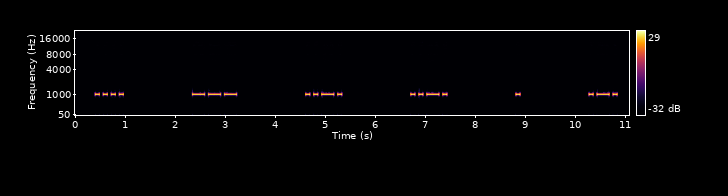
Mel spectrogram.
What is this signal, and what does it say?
Morse code, heard as a keyed tone, about 15 wpm, spaced as for 5 wpm, 1000 Hz. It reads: HOFFER
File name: qotdfiles / 5wpm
